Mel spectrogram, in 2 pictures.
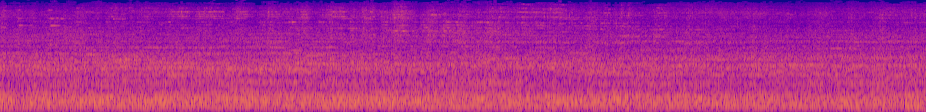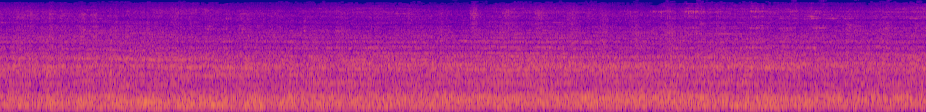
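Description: Wind blows outdoors in a snowstorm.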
